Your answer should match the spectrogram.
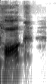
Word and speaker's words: Haack: aber Matt Hawk ist inkonstant. Wer sich übrigens wundert, wird zwar H-A-A-C-K geschrieben, wird ausgesprochen.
